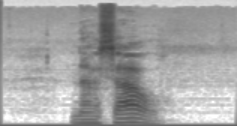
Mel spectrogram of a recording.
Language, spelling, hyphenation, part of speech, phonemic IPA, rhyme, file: Dutch, nasaal, na‧saal, adjective / noun, /naːˈzaːl/, -aːl, Nl-nasaal.ogg
- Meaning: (adjective) nasal, relating to the nose and/or a quality imparted by means of it; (noun) a nasal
